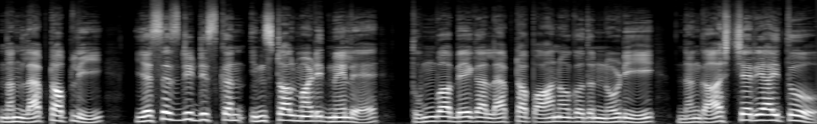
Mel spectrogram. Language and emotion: Kannada, surprised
